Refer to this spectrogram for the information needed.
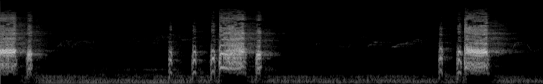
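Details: Wild junglefowl hen calling for a male mate: loud, harsh squawking bursts mixed with short clucks, coming in clusters roughly two seconds apart over a low steady background hum.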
